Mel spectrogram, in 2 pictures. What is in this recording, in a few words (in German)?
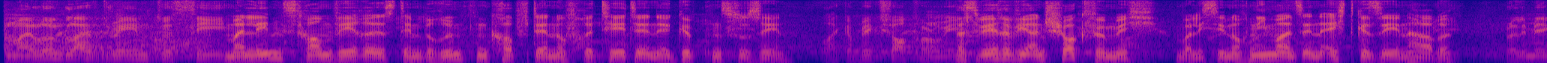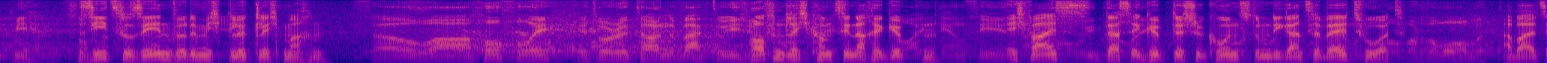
Doku VO; LOFT VOICES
